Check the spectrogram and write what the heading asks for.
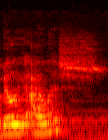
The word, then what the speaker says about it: Billie Eilish: But Billie Eilish, right?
